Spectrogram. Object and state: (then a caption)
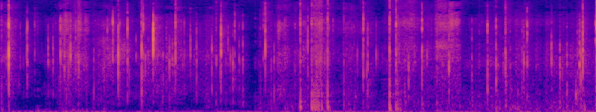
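Thin plastic mailer bag. An empty, glossy red, thin polyethylene mailer bag is bunched in both hands while the fingertips squeeze and crinkle the plastic. This makes a dense stream of sharp, bright crackles and snaps with very short decay, over a soft rustling bed. A few louder pops and a fuller crunch stand out near the middle.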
